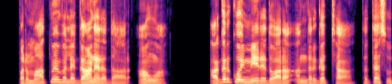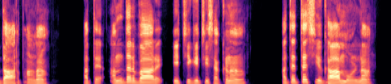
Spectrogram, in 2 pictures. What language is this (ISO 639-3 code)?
gbk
